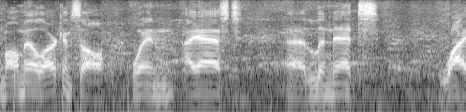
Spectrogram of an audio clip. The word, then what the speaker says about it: Lynette: to me well give the people the correct pronunciation but it is Lynette so you got the name correct but my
